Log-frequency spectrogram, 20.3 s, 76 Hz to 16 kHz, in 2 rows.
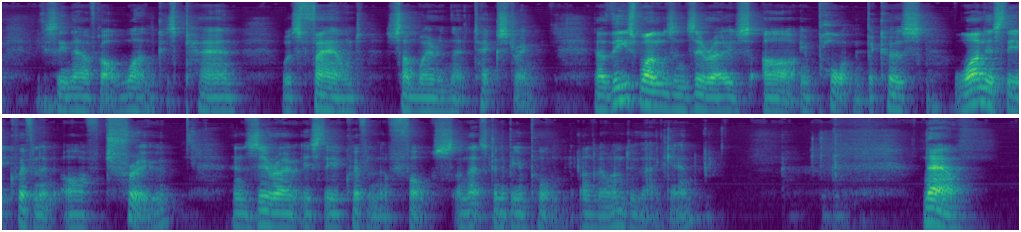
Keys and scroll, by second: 16.6 ctrl+z.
